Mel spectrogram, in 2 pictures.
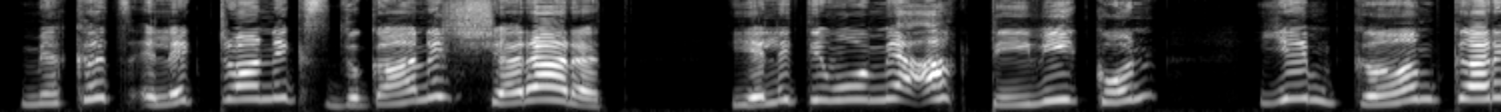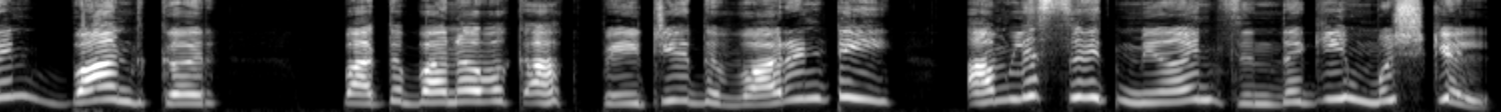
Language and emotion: Kashmiri, angry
